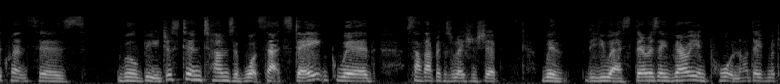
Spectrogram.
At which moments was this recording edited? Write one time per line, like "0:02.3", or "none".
0:04.1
